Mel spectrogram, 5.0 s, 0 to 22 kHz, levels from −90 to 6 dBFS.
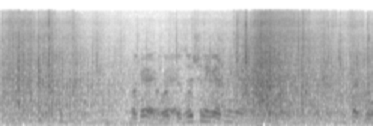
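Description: From 0.82 s to 3.44 s the audio carries a doubled audio track. A second, full-band copy of the same sound trails the original by roughly a third of a second. It sits a few decibels below it. The copy has no decay and no room colour. It switches in and out abruptly at both ends. The likely cause is a second capture through a slower path being mixed back with the first.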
